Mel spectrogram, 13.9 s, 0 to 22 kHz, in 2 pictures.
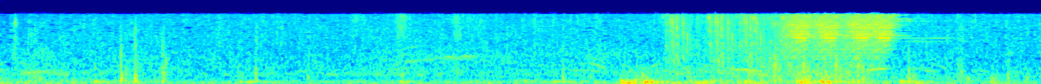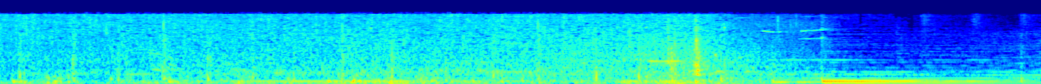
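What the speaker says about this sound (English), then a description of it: "What a downpour." Steady heavy rain pours throughout in the video game The Witcher 3, with a louder surge of downpour midway and some faint voices and clatter in the background.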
